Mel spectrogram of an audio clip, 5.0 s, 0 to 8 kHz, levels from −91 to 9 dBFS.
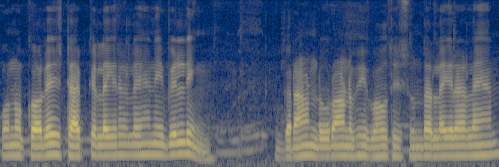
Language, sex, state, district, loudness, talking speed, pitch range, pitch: Maithili, male, Bihar, Begusarai, -19 LUFS, 215 wpm, 130-150 Hz, 140 Hz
